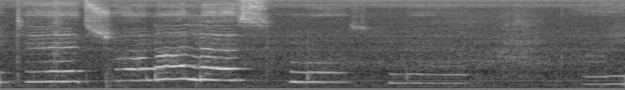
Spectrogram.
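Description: Slow music: a voice humming a melody of long held notes, over a steady low drone.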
